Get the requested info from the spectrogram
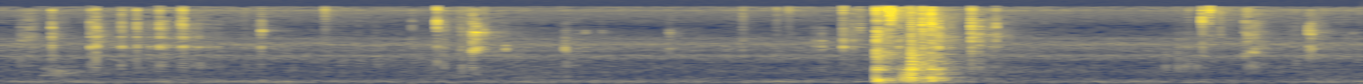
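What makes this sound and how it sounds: A metal blade shaves a solid rectangular bar of soap with a beaded mauve coating and a blue swirl core. Soft, crisp scraping ticks are heard over a faint low hum. Midway through comes one louder, longer, bright rasping shave before the quiet scraping resumes.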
